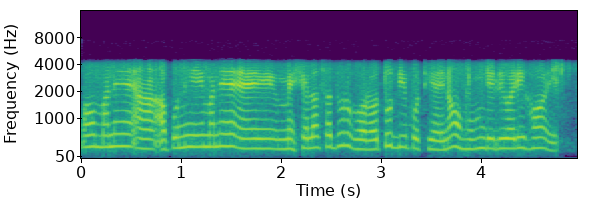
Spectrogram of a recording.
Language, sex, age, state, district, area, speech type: Assamese, female, 18-30, Assam, Sonitpur, rural, conversation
